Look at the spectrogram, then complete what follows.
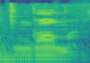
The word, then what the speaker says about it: Ngoma: How do you pronounce the name of this gate? Ngoma.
